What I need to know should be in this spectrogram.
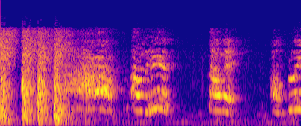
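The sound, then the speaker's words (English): Gunshots in a radio drama, fired at a rock ledge so the bullets ricochet: a quick burst of sharp, loud cracks at the start, followed by people talking and shouting. “Bullets will ricochet back from that ledge behind him. See that dent in the ledge? Yeah. Draw your gun and we'll empty it on him. Hit right below the dent. Aye. All right. Let's hope for a billiard shot. Start firing.”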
